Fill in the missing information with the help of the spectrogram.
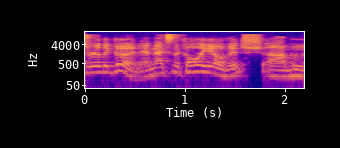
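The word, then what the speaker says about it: Jović: but he looks really good and that's Nicola yovich who it's taken me a year to pronounce his name uh of course yovich drafted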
